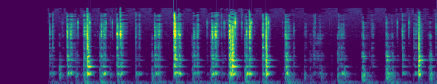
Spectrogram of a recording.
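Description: Contact-mic recording from the surface of a jackfruit as its knobbly rind is pushed across a stone ledge. A rapid, irregular run of sharp clicks and knocks, each ringing briefly with the fruit's hollow body tone, starts suddenly about half a second in.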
